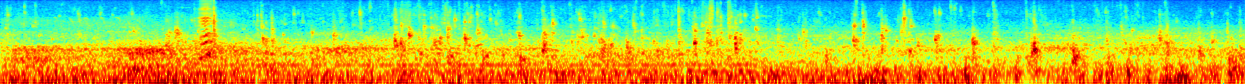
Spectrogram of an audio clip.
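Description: Water lapping and trickling against a fishing boat's hull in irregular small splashes, over a low wind rumble on the microphone. A faint steady hum runs through the first half and stops a little past halfway.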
